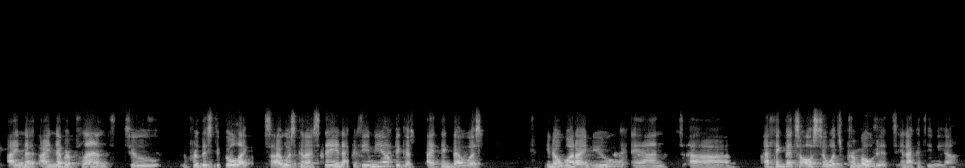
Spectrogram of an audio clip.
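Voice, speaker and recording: A woman, answering interview questions in English with many pauses, fillers and restarts. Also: mid-range voice. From Iceland. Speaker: interview guest, biotech executive. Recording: slightly dull, faint noise.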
